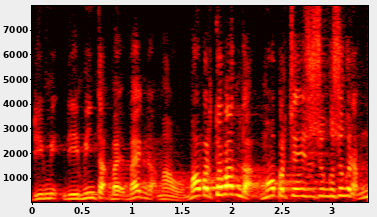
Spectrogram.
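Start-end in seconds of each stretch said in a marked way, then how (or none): 1.5-3.3 pressing challenge. Acted. Acted pastor challenging sinner.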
